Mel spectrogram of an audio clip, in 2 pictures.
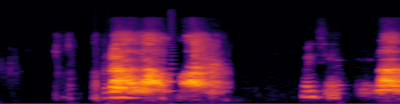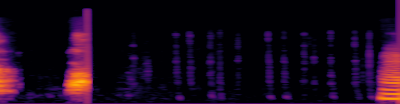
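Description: A dog barking in short bursts, about five barks in two quick groups, picked up through a participant's microphone on a video call.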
